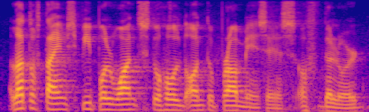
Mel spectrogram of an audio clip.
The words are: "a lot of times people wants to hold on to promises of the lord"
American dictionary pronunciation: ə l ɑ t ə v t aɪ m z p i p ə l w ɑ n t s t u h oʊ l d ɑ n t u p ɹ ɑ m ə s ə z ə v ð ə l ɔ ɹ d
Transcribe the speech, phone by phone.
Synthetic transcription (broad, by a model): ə l ɑ t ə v t aɪ m s p i p ə l w ɑ n t s t u h oʊ l d ɑ n t u p ɹ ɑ m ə s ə s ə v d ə l ɔ ɹ d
